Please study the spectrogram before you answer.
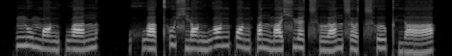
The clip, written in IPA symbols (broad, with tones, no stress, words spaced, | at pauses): n̪u˥˩mɑ˨˩ŋpwa˧˥n | xwä˨˩t̪ʰu˥˩ɕjɑ˨˩ŋwɑ˥ŋ pɑ˥˧ŋpa˥˩nmä˧˥ ɕɥɛ˥˩t͡sʰɹ̩˨˩a˥nsɤ˧˥ t͡sʰɹ̩˥ pʰjä˨˩˦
